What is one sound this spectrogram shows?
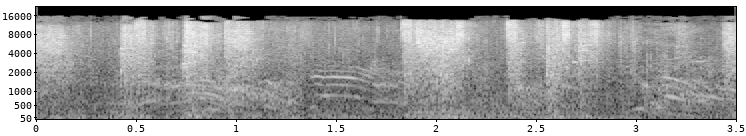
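A fire blast bursts with a roar.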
